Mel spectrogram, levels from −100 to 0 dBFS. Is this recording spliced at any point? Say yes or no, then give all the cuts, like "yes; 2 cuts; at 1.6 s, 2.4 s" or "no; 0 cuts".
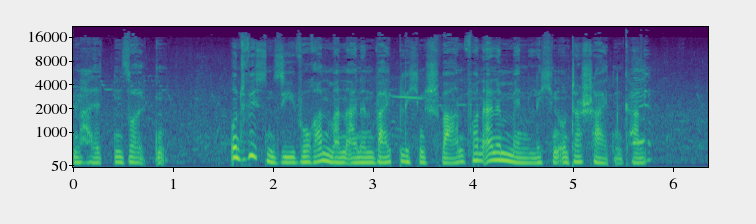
no; 0 cuts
